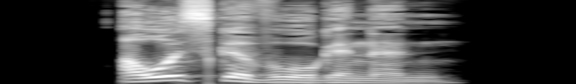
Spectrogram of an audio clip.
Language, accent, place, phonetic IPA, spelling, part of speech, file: German, Germany, Berlin, [ˈaʊ̯sɡəˌvoːɡənən], ausgewogenen, adjective, De-ausgewogenen.ogg
- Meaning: inflection of ausgewogen: 1. strong genitive masculine/neuter singular 2. weak/mixed genitive/dative all-gender singular 3. strong/weak/mixed accusative masculine singular 4. strong dative plural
